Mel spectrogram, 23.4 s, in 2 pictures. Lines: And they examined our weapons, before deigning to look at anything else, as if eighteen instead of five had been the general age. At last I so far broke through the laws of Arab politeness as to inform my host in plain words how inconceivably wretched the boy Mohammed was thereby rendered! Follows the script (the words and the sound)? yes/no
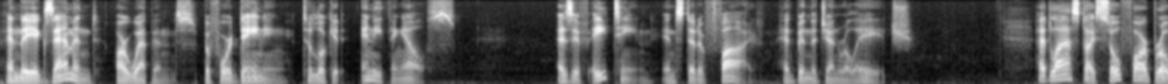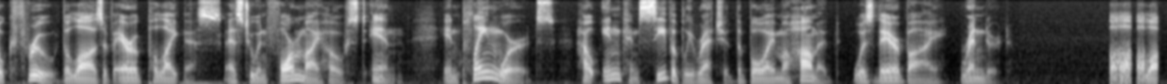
no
